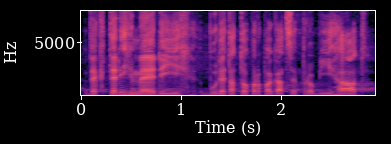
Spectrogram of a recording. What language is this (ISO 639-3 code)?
ces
